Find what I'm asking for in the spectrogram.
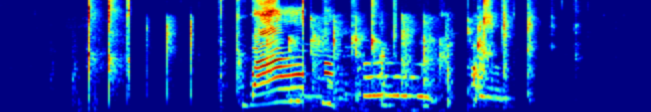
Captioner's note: applause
